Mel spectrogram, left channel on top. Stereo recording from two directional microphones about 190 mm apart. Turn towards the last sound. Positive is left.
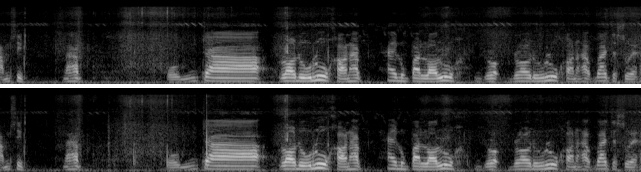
turn(degrees=-30)  # may be behind; listen again after turning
